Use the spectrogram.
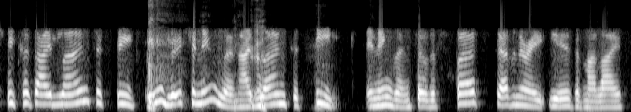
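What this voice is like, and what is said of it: Clean British accent. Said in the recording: “your accent is so clean, and it sounds very British”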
